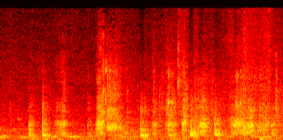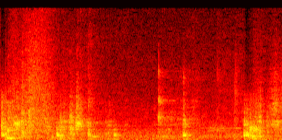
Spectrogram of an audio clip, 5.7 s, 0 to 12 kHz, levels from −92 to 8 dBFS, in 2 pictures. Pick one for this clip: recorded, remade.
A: recorded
